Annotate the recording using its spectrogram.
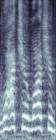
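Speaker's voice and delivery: put-on very high, frantic, urgent scream. Retelling a man reacting after someone bumped into a leg: retelling a scream. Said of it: "he's like screaming".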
